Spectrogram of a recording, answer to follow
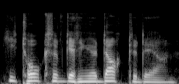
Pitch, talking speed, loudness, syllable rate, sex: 130 Hz, 235 wpm, -16 LUFS, 5.3 syllables/s, male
